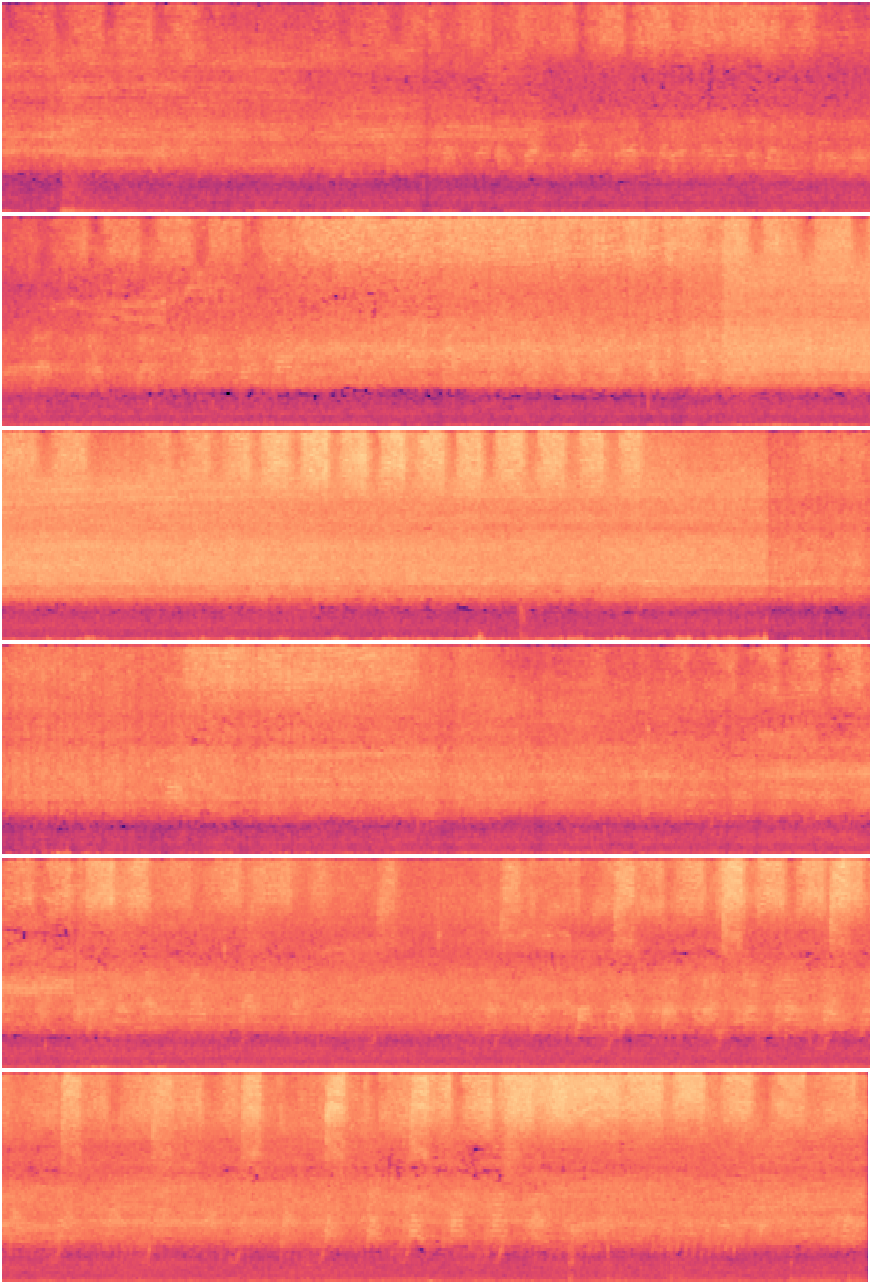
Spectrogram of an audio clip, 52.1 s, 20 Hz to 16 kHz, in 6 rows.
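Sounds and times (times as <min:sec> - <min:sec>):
insects chorus pulsing: 0:00.0 - 0:52.0
wind buffeting microphone: 0:16.0 - 0:27.4.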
